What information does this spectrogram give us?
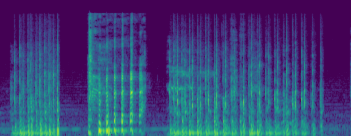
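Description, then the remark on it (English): Rapid, rhythmic hand tapping on a hard surface comes in three fairly loud bursts with brief pauses between, the beats slightly uneven. Someone laughs briefly. “your mage hand is just awkwardly like tapping out of time with your other two okay. actual hands”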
